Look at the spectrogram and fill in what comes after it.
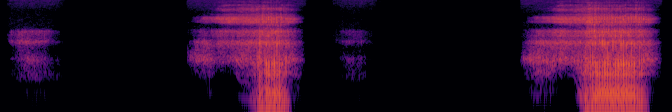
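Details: Two loud, rattling snores on inhalation during a nap, each followed by a soft exhalation, in a slow rhythm; snoring.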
